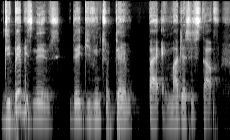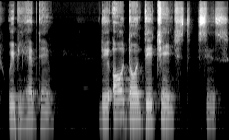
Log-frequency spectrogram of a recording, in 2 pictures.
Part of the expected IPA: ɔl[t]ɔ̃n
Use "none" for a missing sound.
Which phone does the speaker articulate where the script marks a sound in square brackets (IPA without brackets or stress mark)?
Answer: d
